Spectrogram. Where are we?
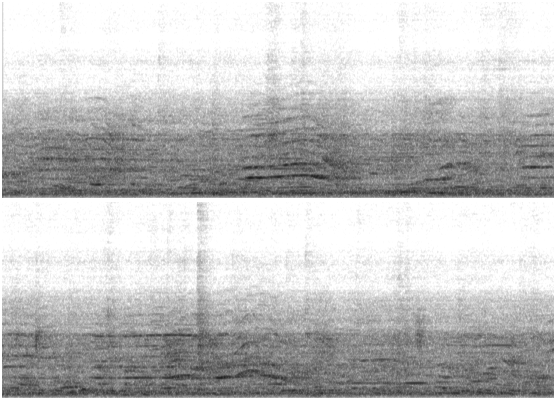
in a park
